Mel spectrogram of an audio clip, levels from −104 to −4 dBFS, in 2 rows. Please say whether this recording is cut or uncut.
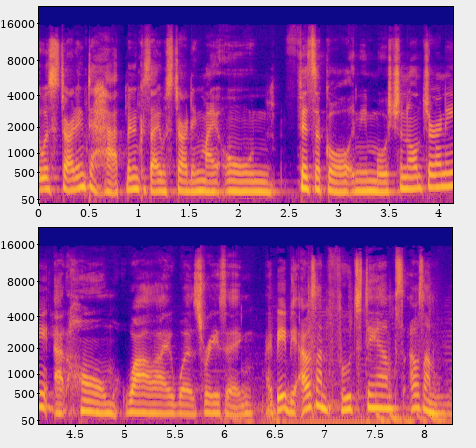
uncut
